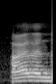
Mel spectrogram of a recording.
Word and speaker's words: island: Island 할 때 S가 소리 안 나는 거 주의하시고요. Island라고 발음합니다.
